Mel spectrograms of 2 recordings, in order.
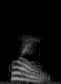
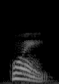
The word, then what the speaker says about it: Gui: Now listen to the names in the second row. Fei, Wei, Gui. Listen again, they rhyme. Fei, Wei, Gui. Here, you'd expect G-U-E-I, since the A sound is spelled E-I, but in fact there is no E.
